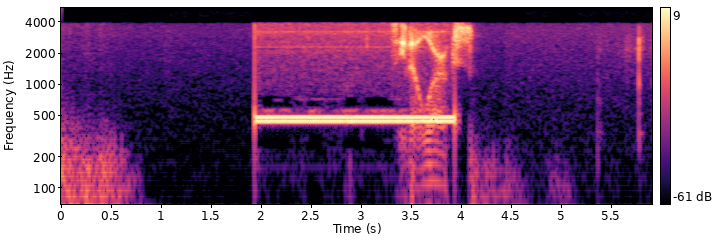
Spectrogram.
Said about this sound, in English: Let's try the dial. Here we go. Dial that number.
